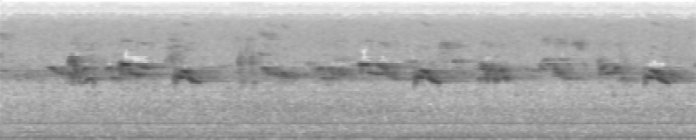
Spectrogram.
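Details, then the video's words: Early morning birdsong of high, sweeping chirps and short twitters repeated through the recording, set against a constant low hum and outdoor noise. "Early Morning Birds Chirping"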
